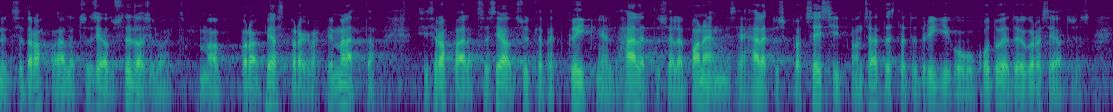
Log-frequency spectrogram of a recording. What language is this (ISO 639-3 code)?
est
